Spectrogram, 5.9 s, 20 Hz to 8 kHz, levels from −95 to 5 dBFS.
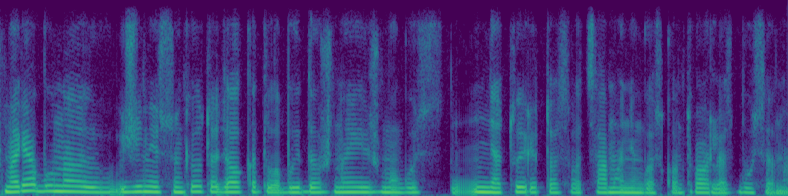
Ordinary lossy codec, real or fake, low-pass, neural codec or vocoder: Opus, 16 kbps; real; 7.2 kHz; none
